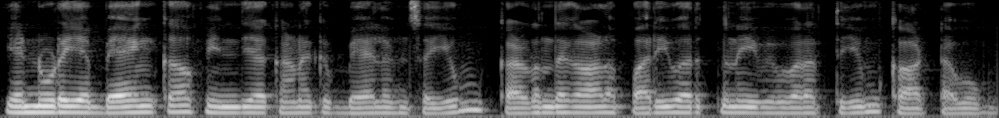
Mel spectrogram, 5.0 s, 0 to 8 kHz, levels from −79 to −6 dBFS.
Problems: none marked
